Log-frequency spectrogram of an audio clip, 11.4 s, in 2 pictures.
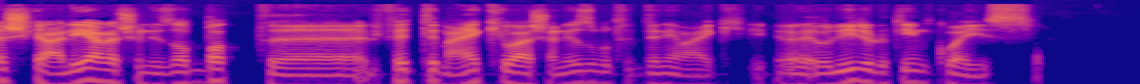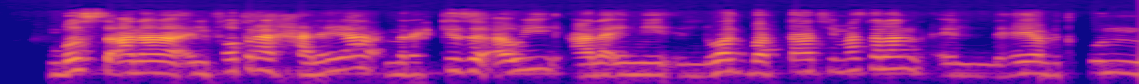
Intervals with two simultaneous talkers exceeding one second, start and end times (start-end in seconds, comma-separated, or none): none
